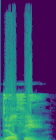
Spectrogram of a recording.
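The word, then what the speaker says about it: Delphine: to dolphin in English and is pronounced deline the rare moniker has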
